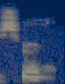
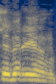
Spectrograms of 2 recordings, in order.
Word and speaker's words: Severinov: Severnov. Okay, let's take him off mute and let him be available. Mr. Severnov? Yes. I have a question. My last name is Severinov, by the way.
